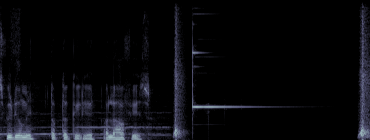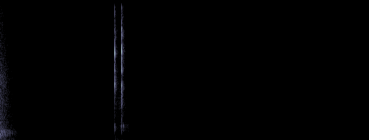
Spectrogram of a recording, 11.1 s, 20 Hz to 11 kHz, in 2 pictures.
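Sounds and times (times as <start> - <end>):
bright bell ding: 2.9 - 5.1.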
